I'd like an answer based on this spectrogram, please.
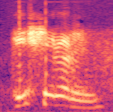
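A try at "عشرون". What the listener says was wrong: Panjang. Ishrun.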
